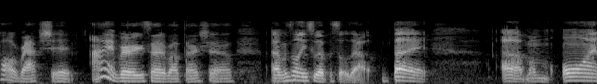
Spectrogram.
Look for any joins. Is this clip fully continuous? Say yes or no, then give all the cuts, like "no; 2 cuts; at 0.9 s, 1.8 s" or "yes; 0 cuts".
yes; 0 cuts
